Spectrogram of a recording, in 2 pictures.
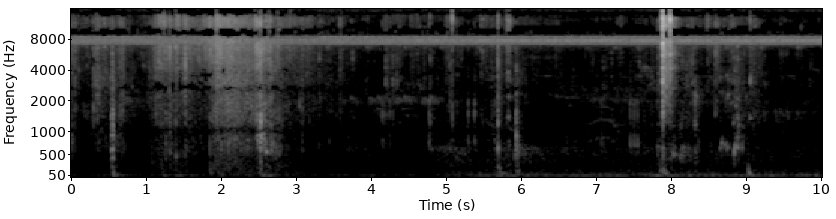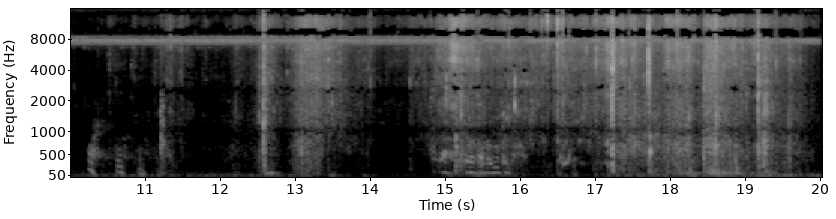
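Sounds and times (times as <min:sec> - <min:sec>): rustling on dry palm fronds: 0:00.0 - 0:03.6, 0:12.1 - 0:20.0
high insect drone: 0:00.9 - 0:20.0.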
